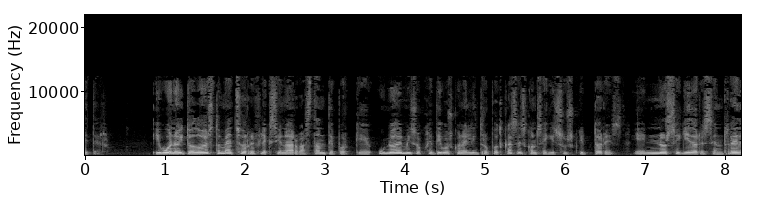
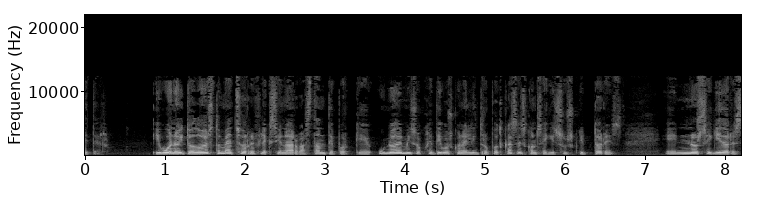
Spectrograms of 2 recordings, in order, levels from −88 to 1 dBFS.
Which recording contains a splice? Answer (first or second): first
